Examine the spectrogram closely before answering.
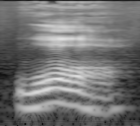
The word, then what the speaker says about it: war: struggle because you see this A sometimes sound like O, war, okay? War, R one also pronounce.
